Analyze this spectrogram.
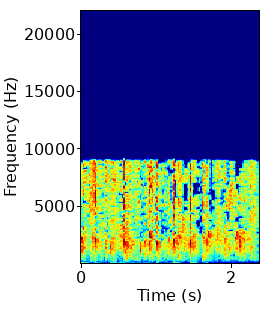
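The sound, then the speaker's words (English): Applause from a committee at a meeting: many quick, brisk hand claps in an uneven patter that keeps a steady loudness for about two seconds. “No, but it deserves applause.”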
